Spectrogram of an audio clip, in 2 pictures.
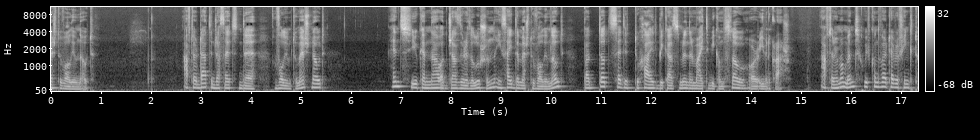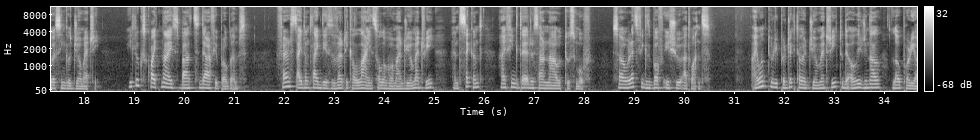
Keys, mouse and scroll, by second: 4.4-6.7 drag, 7.1 click, 8.0 click, 9.8 ctrl+space, 10.1-10.6 middle drag, 11.1-11.5 middle drag, 13.9 ctrl+space, 14.7-16.8 drag, 17.6 scroll down 1, 18.1-19.0 drag, 19.5 ctrl+space, 20.2-20.6 middle drag, 20.6-21.5 drag, 23.4-25.2 middle drag, 25.3 n, 26.1-26.5 middle drag, 28.1-29.0 middle drag, 29.7-31.0 shift+middle drag, 32.0 middle click, 32.7-33.0 shift+middle drag.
